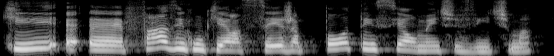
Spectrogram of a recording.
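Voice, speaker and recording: A woman from Salvador, a guest explaining her points in a measured, emphatic way in a TV studio interview. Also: a little high, expressive, a little mellow. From Salvador, Bahia, Brazil. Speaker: interview guest, public prosecutor.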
